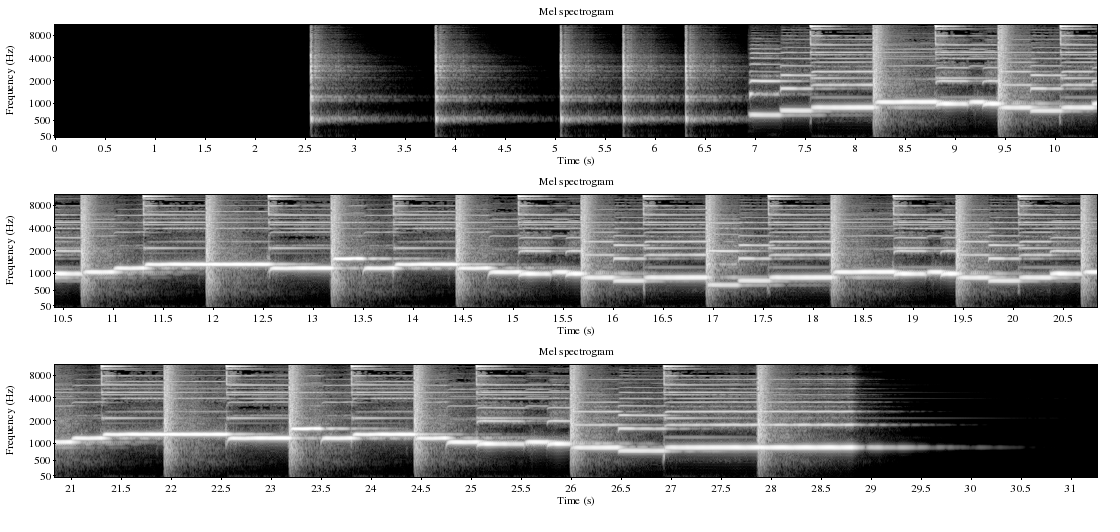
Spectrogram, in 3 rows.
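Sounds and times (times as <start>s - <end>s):
soprano bamboo flute at a calm tempo: 6.9s - 30.2s.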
